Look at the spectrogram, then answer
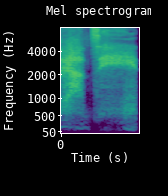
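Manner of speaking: soft, hushed whisper under the breath. Retelling in german how the speaker answered someone: whispered 'fernsehen'. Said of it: "habe ich dann so geflüstert".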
